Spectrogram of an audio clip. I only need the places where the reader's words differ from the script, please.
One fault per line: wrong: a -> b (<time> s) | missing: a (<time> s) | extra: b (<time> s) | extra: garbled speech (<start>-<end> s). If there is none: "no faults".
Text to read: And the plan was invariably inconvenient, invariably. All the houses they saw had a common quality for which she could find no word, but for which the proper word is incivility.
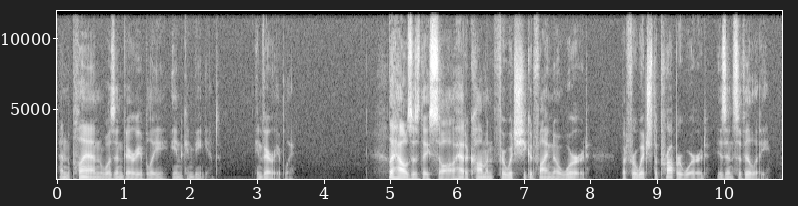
missing: All (3.6 s)
missing: quality (6.5 s)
